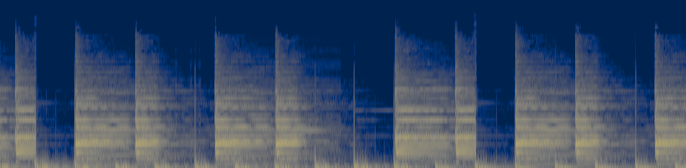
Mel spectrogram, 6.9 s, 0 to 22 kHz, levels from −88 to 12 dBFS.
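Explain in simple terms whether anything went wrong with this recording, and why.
From 1.28 to 2.48 s there is a faint, galloping dit-dit-dit of brief buzzy bursts that have nothing to do with the sound being recorded. These are GSM signalling bursts. An older 2G mobile phone close to the equipment was sending short groups of radio pulses, the kind it sends while setting up a call or a text. The audio circuitry picked up those radio pulses and turned them into short bursts of 217 Hz buzz.

Right after that, from 2.55 to 3.41 s, the bursts give way to a continuous, hard, raspy buzz with a harsh, gritty edge. This is GSM phone buzz. Once the nearby phone was in an actual call, it transmitted in a steady stream of bursts, 217 of them every second. The recording circuit picked up each burst, so the pulses merged into one unbroken drone at 217 Hz, a low, nasal hum layered on top of the audio.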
